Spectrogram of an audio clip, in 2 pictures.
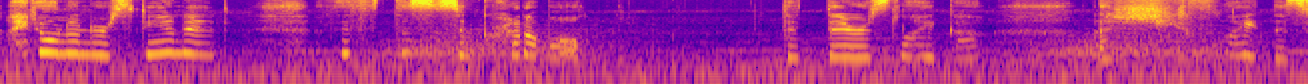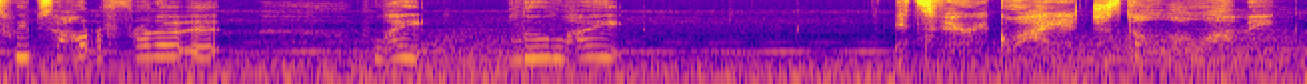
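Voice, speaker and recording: A woman playing a frightened field reporter in a radio drama, phoning in a halting, breathless eyewitness account. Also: very high-pitched, steady tone, loud music behind the voice. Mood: hushed fear. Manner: halting, breathless, repeating herself. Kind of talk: modern radio drama acting.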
